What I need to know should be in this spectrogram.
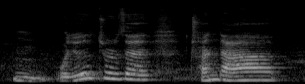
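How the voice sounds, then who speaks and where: Heard with audible room echo, a man speaks at a high pitch with lively intonation. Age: young. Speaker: pop singer. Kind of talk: interview. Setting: at home.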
